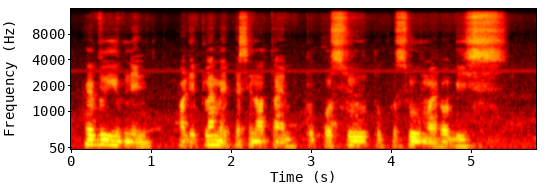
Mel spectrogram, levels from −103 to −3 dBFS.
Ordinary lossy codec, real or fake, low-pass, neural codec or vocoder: none; real; 14.4 kHz; none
